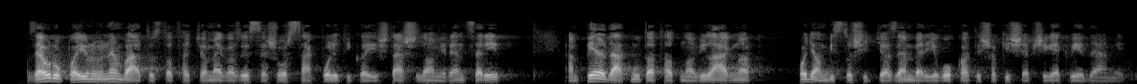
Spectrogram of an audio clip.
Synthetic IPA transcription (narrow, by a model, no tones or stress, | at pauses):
ɒzɛuɾoːpɒjiunijoːnɛɱvaːlt̪o̞st̪ɒt̪hɒcːɒmɛɡɒzø̞sːɛʃo̞rsaːk̚po̞lit̪ikɒjieːʃt̪aːrʃɒd̪ɒlmiɾɛnt̪sɛɾeːt̪ | a̰ːmpeːld̪aːt̪mut̪ɒt̪hɒt̪nɒːvilaːɡnɒk | ho̞ɟɒmbist̪o̞ʃiːcːɒːzɛmbɛɾijo̞ɡo̞kɒt̪eːʃɒkiʃːɛpʃeːɡɛkʋeːd̪ɛlmeːt̪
